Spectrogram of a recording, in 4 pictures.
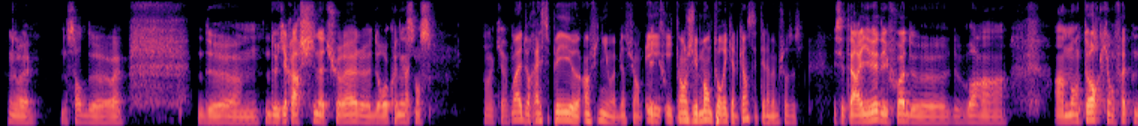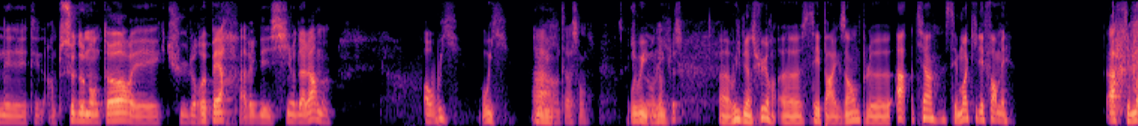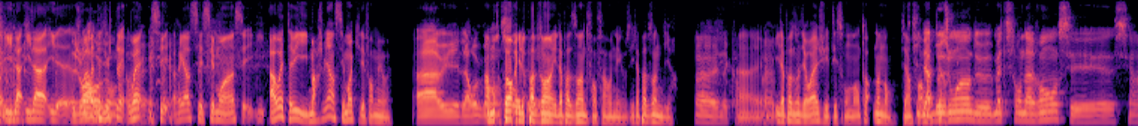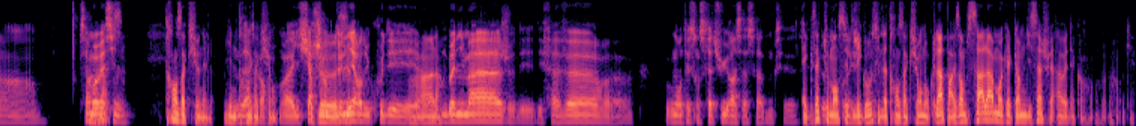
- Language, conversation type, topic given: French, podcast, Quelle qualité recherches-tu chez un bon mentor ?
- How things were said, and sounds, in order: tapping; stressed: "pseudo"; laughing while speaking: "Ah"; chuckle; laughing while speaking: "ouais"; laugh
